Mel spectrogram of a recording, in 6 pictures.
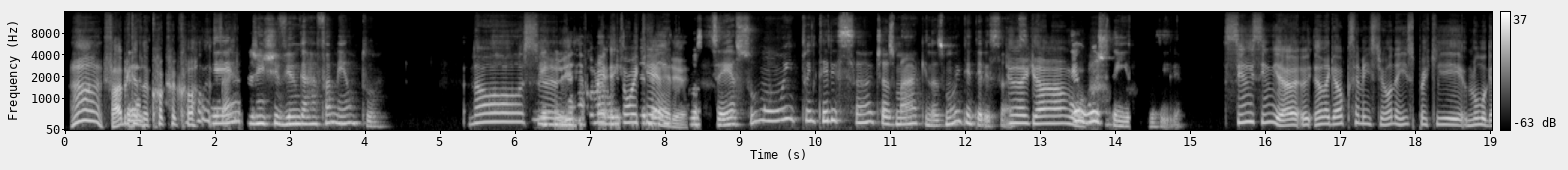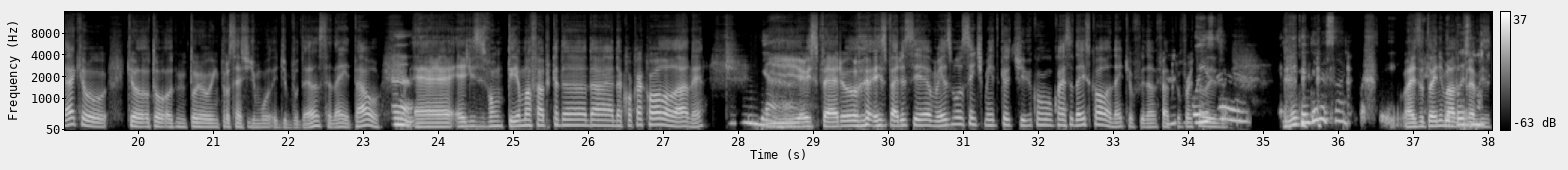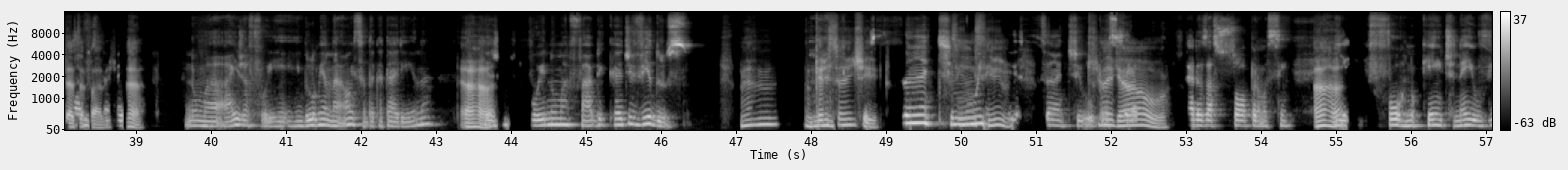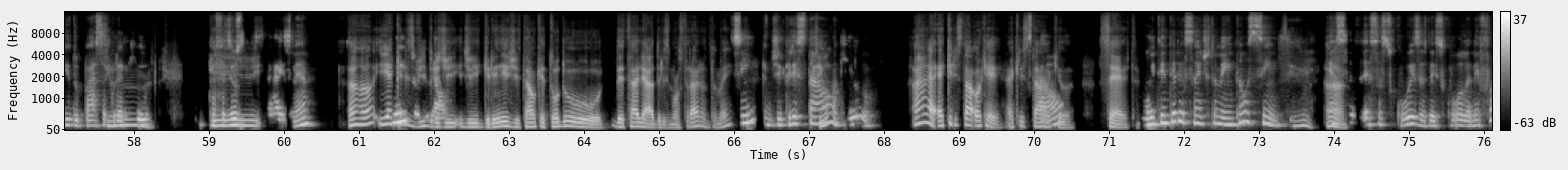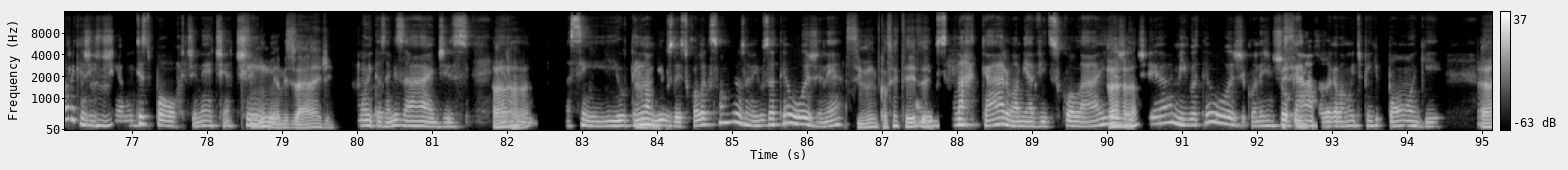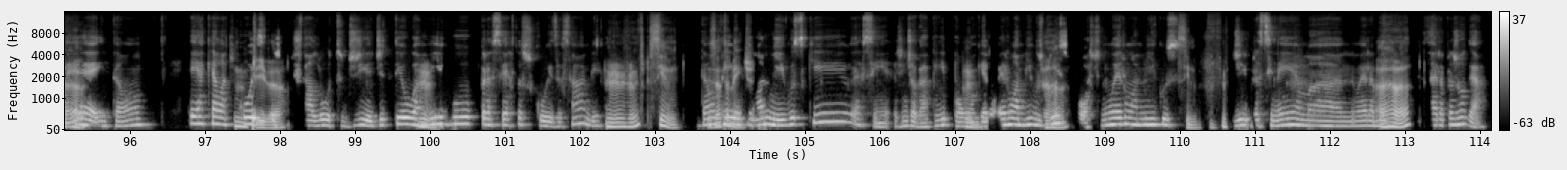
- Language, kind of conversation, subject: Portuguese, unstructured, Qual é a melhor lembrança que você tem da escola?
- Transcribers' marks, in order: unintelligible speech; laughing while speaking: "Coca-Cola"; tapping; distorted speech; unintelligible speech; chuckle; unintelligible speech; laugh; other background noise; chuckle; unintelligible speech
